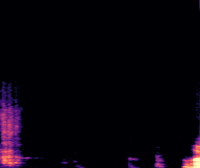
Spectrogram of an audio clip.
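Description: Near silence, with a brief faint noise at the very start and a man's voice starting just before the end.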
